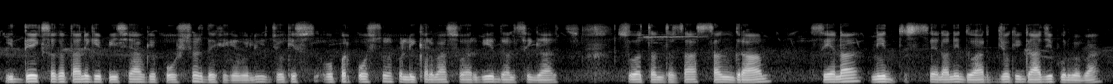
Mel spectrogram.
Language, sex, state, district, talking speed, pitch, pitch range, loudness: Bhojpuri, male, Uttar Pradesh, Ghazipur, 165 wpm, 120 Hz, 110-125 Hz, -18 LUFS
